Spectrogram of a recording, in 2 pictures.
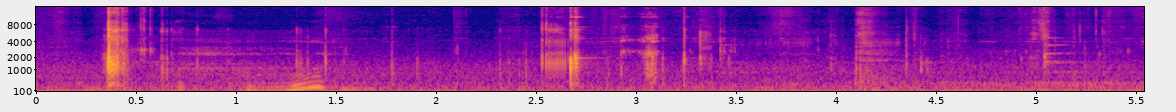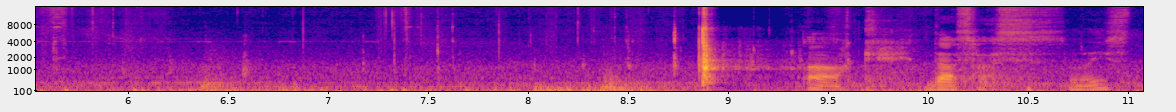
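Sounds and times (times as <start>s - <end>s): light metallic clicks and clinks: 0.4s - 6.0s.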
